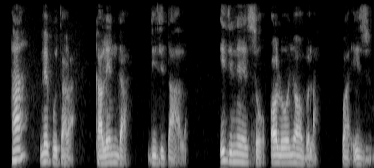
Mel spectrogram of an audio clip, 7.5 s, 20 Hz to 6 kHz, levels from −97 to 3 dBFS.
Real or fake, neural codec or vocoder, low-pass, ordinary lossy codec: real; none; 5.4 kHz; AAC, 32 kbps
